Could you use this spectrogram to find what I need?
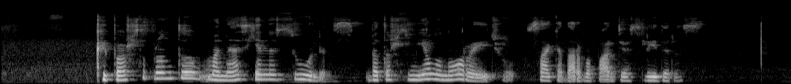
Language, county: Lithuanian, Telšiai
